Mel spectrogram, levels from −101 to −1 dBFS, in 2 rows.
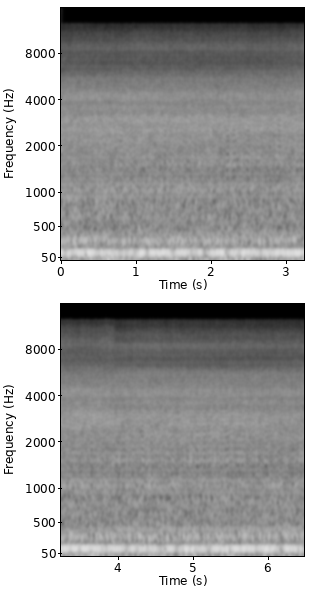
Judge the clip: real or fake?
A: fake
